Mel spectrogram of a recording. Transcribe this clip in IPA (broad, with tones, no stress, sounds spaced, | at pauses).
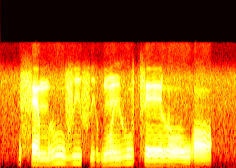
s ɛ˨ m ɣ u˦˨ v i˦ f i˨ ɡʷ ĩ˦ ɣ u˦ t͡s eː˨ l oː˨ w ɔ˨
